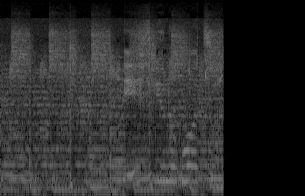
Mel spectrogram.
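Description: Music with singing women plays through a television speaker.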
